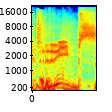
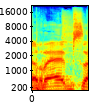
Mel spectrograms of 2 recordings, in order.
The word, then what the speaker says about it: Ribs: Ribs ho scoperto non si dice Rebs anche se sono italiani insieme a Rave Radio Radio.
